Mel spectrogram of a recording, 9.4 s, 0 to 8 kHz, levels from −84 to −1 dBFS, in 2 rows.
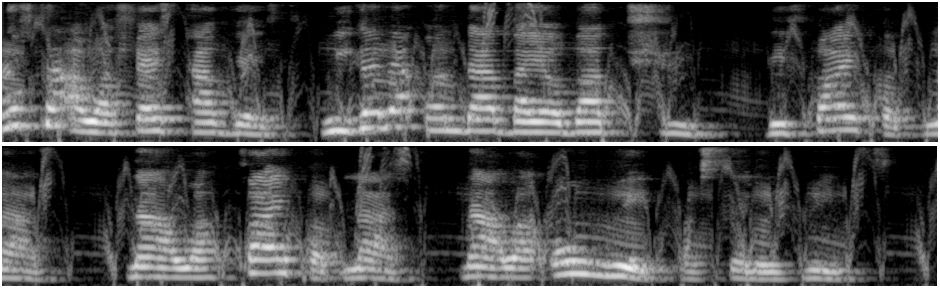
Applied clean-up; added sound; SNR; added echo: neural separator model SepFormer DNS4.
